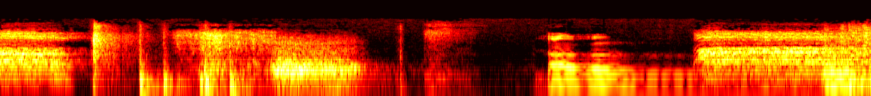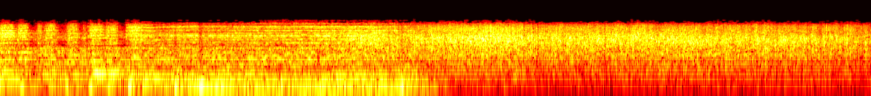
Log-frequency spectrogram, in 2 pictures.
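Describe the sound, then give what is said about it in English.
A few scattered thumps, then a brief lull before an audience breaks into loud, dense applause that swells and holds steady for well over ten seconds, with tonal voices or music faintly underneath at first. “that applause should tell you what a hit you've written.”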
